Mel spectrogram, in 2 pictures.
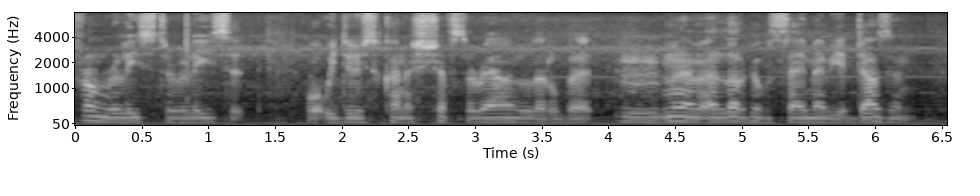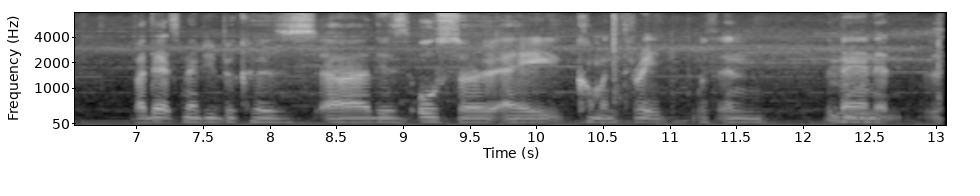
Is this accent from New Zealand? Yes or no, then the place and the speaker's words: yes; New Zealand; because I'm not from America, I'm from New Zealand.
